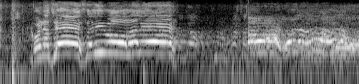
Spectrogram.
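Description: Players shouting on a football pitch: one long, high-pitched shout lasting nearly two seconds, then another voice calling out near the end. A sharp knock sounds right at the start.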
